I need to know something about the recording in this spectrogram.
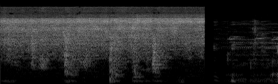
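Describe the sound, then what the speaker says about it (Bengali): Fish frying in a hot wok gives a loud, steady sizzle for about two seconds, then drops to quieter crackles and faint kitchen sounds. "কড়াই গরম হয়ে গেছে, এই যে মাছ ভাজা বসিয়ে দিয়েছি"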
